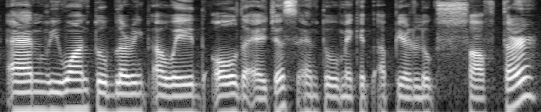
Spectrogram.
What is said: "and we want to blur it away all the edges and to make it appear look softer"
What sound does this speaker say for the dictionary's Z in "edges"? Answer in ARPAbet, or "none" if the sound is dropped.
S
